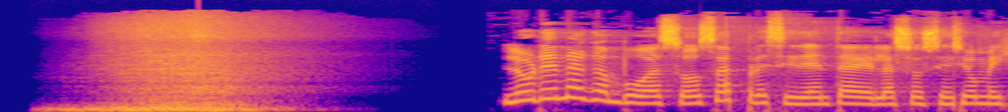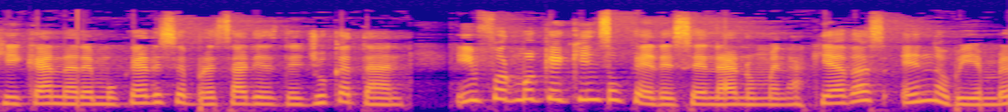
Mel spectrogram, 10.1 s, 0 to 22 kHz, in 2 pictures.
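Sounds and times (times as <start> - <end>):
deep rumble: 0.2 - 1.6
whoosh sound effect: 0.2 - 1.6.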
